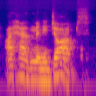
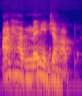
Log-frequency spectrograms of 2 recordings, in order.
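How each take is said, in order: First: The final s sound of jobs is pronounced. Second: The final s sound of jobs is dropped. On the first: The speaker calls it right. "So you say" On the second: The speaker calls it wrong. "You don't say"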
